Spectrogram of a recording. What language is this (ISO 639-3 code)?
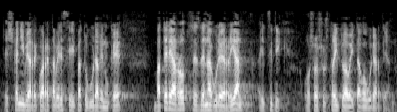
eus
